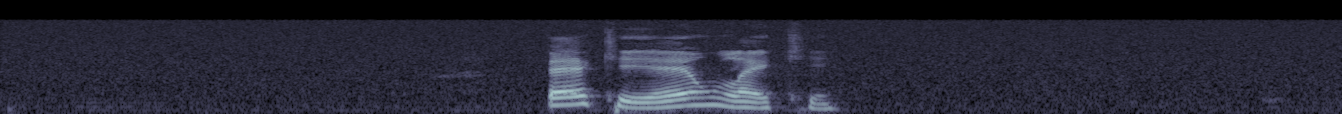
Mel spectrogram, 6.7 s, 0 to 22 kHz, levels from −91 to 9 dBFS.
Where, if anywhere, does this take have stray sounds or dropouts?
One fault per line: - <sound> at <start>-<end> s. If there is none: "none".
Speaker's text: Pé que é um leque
none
